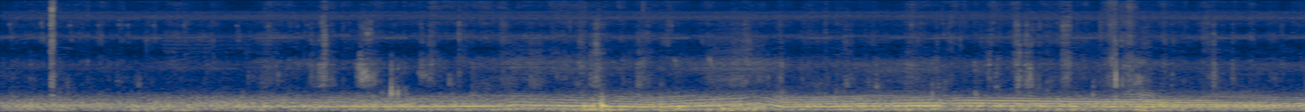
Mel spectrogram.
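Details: Cows lowing in a series of deep, wavering moos that bend up and down in pitch through the middle of the recording, with outdoor rumble and a few knocks.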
